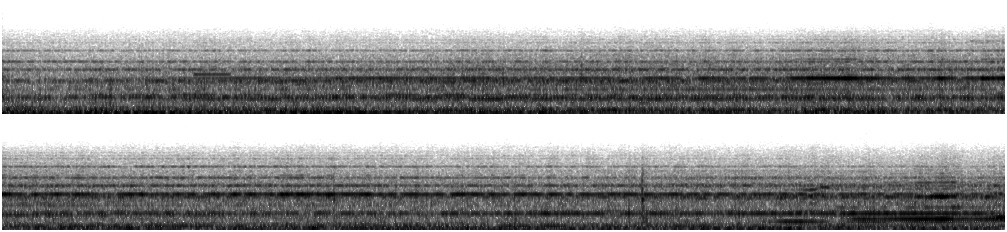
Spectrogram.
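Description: Film background score: a tense drone of several long held notes over a low rumble, with lower notes joining near the end.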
